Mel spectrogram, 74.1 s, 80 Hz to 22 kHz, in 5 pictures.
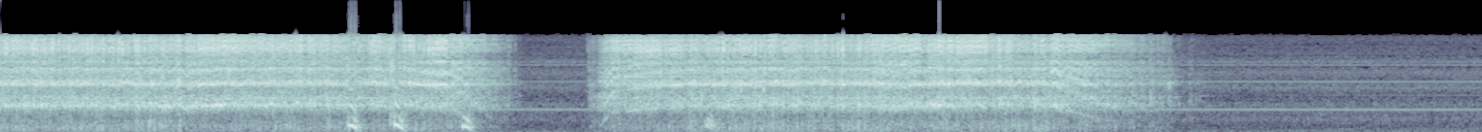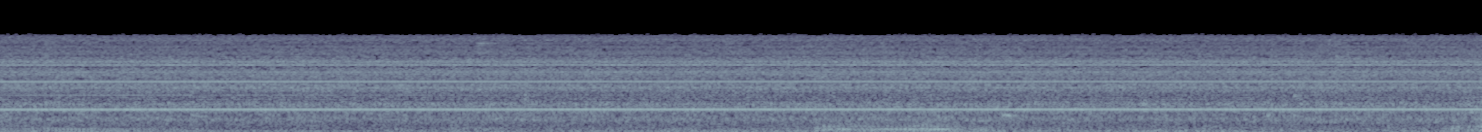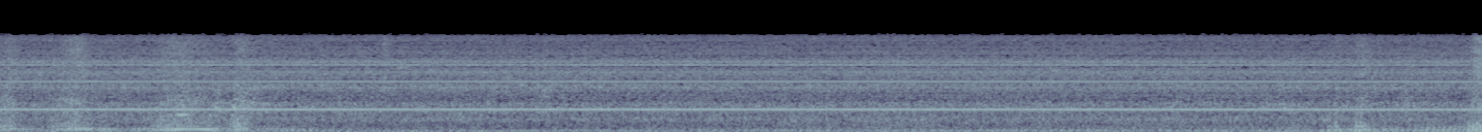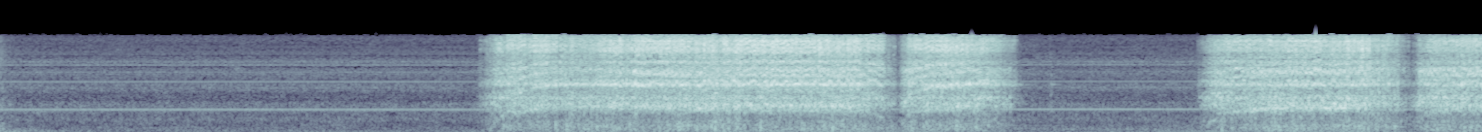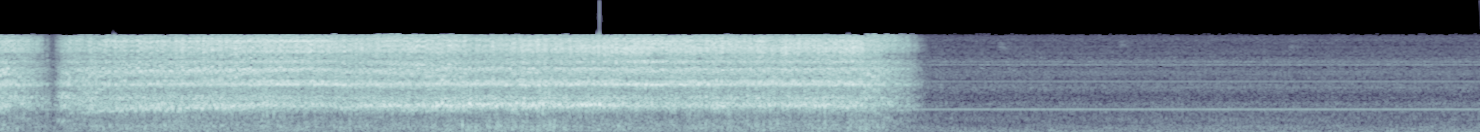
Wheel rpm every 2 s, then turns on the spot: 230, 230, 100, 180, 230, 100, 0, 0, 0, 0, 0, 0, 0, 0, 0, 0, 0, 0, 0, 0, 0, 0, 0, 0, 30, 210, 180, 60, 100, 120, 150, 220, 230, 230, 40, 0, 0.
none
